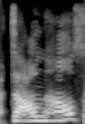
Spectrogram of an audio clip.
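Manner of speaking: ordinary talk, nothing marked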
